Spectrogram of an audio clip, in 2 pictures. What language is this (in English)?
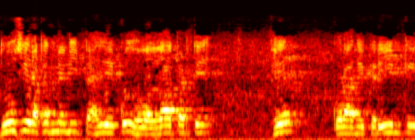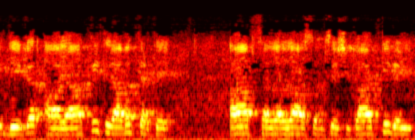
Urdu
